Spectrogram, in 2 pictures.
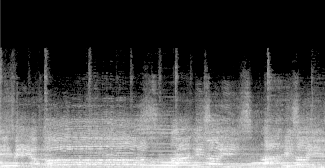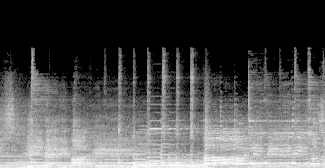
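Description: Mixed choir singing in parts, with keyboard and accordion accompaniment: sustained sung chords over low bass notes that change every second or two.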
